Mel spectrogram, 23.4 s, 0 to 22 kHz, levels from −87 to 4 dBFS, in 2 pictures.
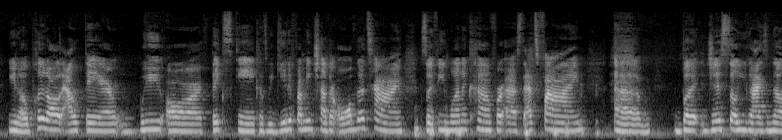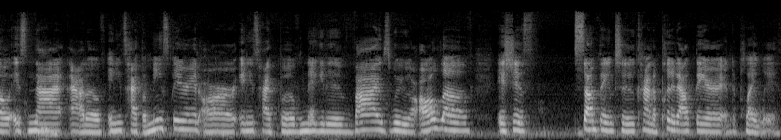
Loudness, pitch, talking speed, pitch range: -25 LUFS, 185 Hz, 180 wpm, 170-200 Hz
